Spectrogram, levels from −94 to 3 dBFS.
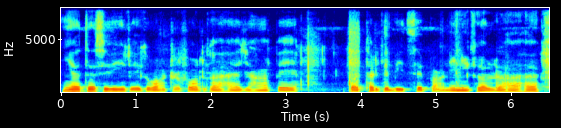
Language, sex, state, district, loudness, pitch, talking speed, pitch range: Hindi, male, Jharkhand, Ranchi, -19 LUFS, 115 Hz, 145 wpm, 110-120 Hz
